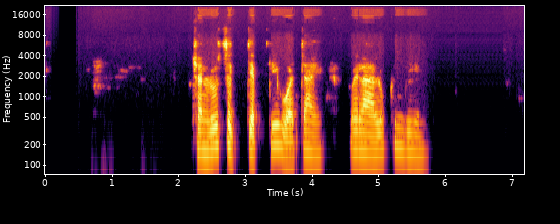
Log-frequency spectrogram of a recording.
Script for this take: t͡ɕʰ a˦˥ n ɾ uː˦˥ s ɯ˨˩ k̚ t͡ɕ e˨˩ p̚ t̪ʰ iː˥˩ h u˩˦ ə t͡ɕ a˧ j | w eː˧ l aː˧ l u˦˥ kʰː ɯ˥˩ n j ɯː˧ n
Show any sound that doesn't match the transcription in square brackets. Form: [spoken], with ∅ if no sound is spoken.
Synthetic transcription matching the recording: t͡ɕʰ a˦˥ n ɾ uː˦˥ s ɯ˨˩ k̚ t͡ɕ e˨˩ p̚ t̪ʰ iː˥˩ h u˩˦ [ɐ] t͡ɕ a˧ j | w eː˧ l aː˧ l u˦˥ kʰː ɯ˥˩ n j ɯː˧ n

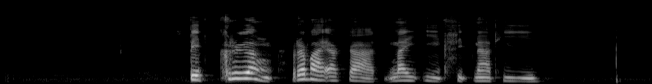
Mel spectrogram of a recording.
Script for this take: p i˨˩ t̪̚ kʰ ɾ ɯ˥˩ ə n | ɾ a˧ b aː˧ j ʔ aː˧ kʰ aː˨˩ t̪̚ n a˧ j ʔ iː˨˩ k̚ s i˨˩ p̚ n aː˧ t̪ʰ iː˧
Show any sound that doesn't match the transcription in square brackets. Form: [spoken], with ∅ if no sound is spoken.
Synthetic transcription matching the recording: p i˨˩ t̪̚ kʰ ɾ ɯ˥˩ ə [ŋ] | ɾ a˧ b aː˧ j ʔ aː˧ [k] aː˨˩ t̪̚ n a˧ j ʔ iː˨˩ k̚ s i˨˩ p̚ n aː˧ t̪ʰ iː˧

